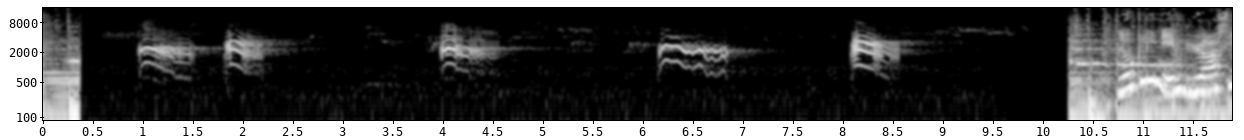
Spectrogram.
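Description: Common Buzzard giving short, hoarse, downslurred mewing calls, about five spaced over eight seconds; music starts at the end.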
